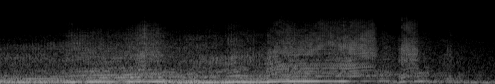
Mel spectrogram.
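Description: Monster Energy monster truck roaring loudly as it drives over a bus and into a jammer at an Atlanta Motor Speedway Monster Jam event, engine pitch rising and falling steadily and close throughout.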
